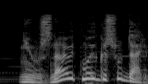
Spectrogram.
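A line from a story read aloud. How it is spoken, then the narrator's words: Exclaiming. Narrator (Russian): воскликнул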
